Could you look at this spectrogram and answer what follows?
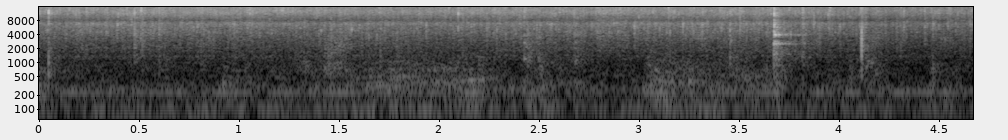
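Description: A vegan chickpea burger patty frying in a pan on medium-high heat gives a steady, close crackling sizzle with a few sharp pops and light scrapes, no voices.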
